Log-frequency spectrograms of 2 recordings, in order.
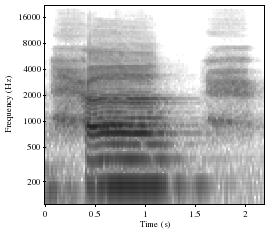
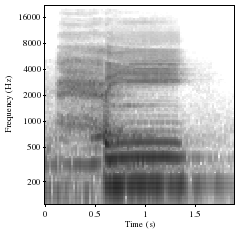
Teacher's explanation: Bagaimana cara membunyikan huruf ha? Bisikkan baru tambah a-nya ha tambah i-nya hi.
